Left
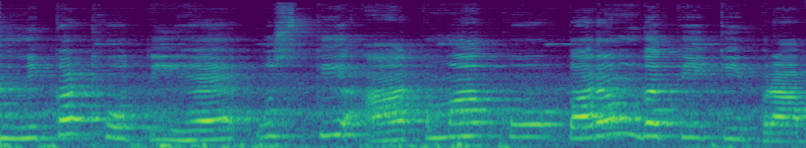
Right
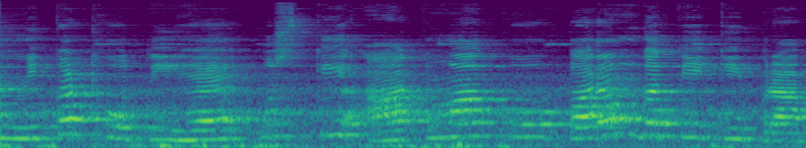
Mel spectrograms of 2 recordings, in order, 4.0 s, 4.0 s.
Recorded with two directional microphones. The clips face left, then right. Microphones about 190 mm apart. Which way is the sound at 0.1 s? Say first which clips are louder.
Left 3 dB; 50° left (ahead or behind).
